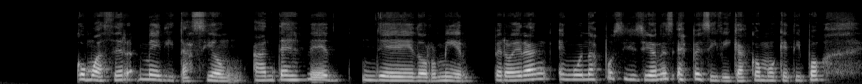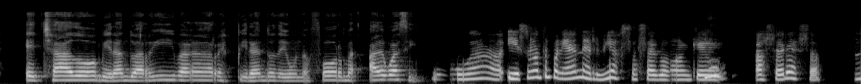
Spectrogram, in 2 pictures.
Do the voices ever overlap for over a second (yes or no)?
no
